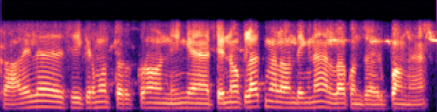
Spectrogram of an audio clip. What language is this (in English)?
Tamil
